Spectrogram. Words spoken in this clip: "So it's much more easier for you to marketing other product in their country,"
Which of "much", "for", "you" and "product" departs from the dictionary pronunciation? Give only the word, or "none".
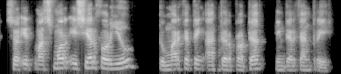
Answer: much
